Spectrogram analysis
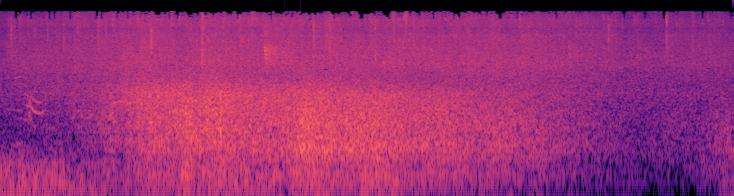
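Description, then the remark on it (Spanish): Heavy rain pours down steadily in a dense, continuous roar, with a low rumble beneath it that swells midway and eases slightly toward the end. No one speaks. “qué manera de llover.”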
